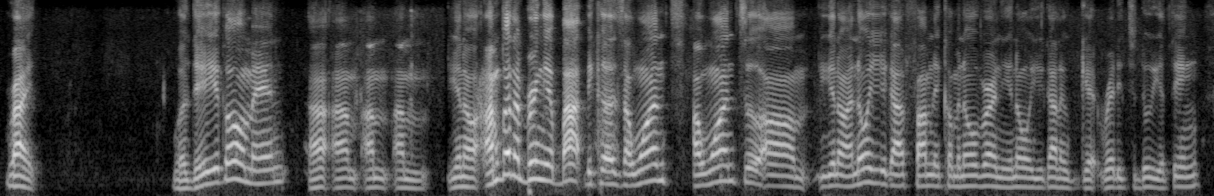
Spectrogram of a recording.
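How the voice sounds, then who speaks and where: Here the host sounds a little high and bright, with lively intonation, a forceful tone and a moderate pace. He's chatting with a guest about trucking for YouTube, rambling, repeating points, talking street slang and checking in often with his listener.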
